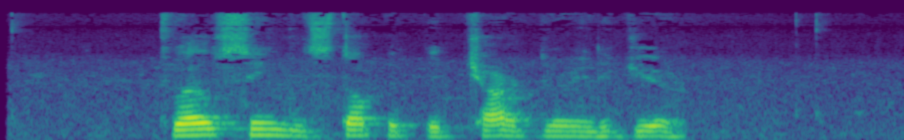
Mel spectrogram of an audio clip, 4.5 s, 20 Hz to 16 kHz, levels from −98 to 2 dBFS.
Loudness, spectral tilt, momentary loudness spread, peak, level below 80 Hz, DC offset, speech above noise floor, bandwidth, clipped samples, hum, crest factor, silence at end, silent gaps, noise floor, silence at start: -18 LUFS; -6 dB/octave; 12 LU; -2 dBFS; -56 dBFS; under 0.1%; 37 dB; 11.5 kHz; under 0.1%; none; 18 dB; 1.1 s; none; -55 dBFS; 0.8 s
